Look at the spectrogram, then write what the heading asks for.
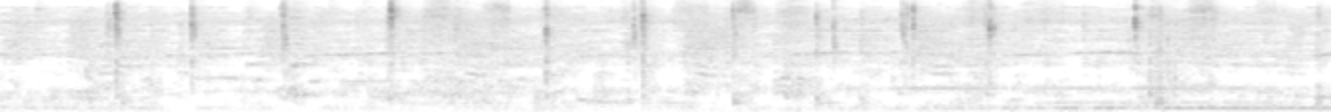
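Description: Faint, irregular wet clicks and lip smacks of close-up chewing, one or two a second.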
